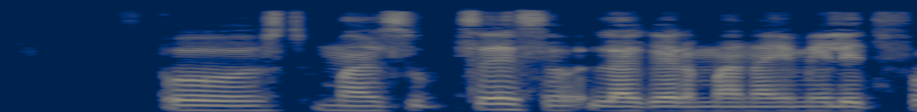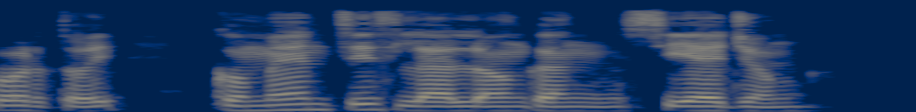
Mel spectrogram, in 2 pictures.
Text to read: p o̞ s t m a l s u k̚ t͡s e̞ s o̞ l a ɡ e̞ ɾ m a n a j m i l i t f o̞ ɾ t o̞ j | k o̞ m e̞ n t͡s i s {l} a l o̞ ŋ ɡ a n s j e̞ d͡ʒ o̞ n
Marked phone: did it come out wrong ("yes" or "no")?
no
